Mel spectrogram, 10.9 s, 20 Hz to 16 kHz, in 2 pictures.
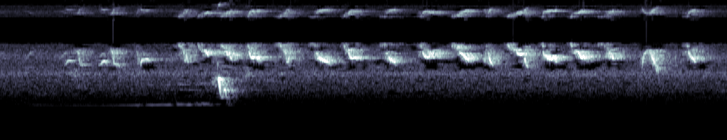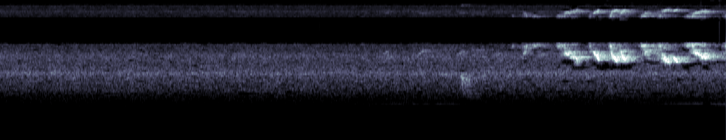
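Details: Japanese bush warbler at Kuga, Suo-Oshima, Japan, on Uguisu Road beneath Mt. Yakushi, Olympus Voice-Trek V-82: a low level whistle snapping into a sharp flourish, followed by a fast repeated high series, a quiet gap, then the series returns.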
